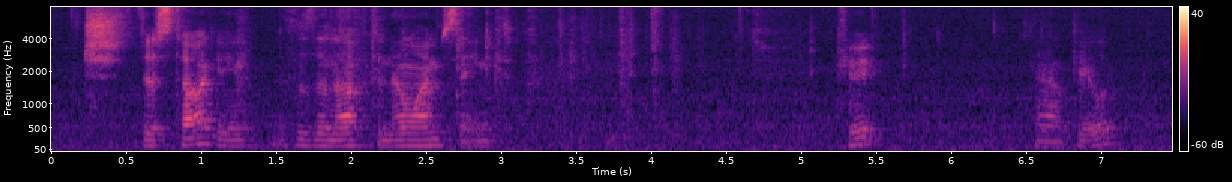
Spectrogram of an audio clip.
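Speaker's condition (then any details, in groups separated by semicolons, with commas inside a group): No condition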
